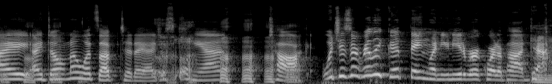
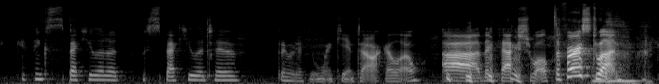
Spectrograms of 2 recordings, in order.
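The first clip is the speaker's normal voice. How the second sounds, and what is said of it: Slight New York accent. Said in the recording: “Got like a little New York accent.”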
